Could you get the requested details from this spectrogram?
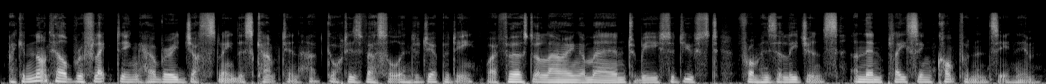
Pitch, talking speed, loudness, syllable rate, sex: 110 Hz, 190 wpm, -19 LUFS, 5.4 syllables/s, male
